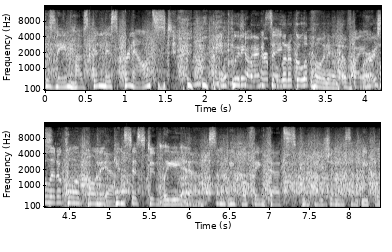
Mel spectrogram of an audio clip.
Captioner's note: applause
